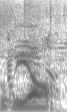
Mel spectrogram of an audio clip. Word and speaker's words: Lyonesse: Oh, Lyonesse is pronounced just Lyon, according to Raponce.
